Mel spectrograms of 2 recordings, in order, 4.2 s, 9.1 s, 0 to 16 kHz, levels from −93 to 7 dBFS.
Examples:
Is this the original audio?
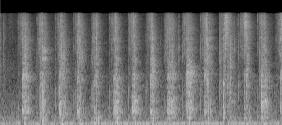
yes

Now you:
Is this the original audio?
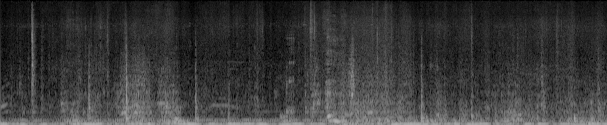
yes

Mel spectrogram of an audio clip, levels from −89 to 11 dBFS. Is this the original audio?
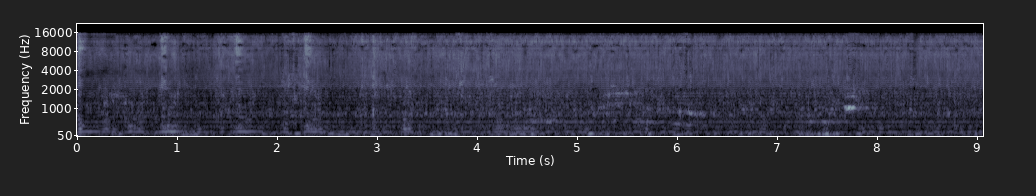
no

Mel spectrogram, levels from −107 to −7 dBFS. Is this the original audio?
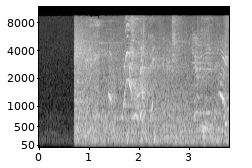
yes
